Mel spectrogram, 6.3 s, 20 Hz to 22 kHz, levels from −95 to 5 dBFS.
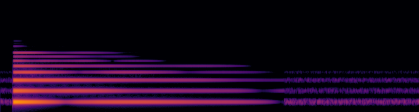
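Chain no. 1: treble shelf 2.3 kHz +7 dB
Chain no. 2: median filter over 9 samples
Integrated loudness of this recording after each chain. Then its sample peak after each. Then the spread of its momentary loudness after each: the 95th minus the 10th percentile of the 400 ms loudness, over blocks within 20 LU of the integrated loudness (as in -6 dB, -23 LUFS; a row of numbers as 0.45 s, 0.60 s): -30.5 LUFS, -31.5 LUFS; -12.5 dBFS, -13.5 dBFS; 23 LU, 24 LU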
